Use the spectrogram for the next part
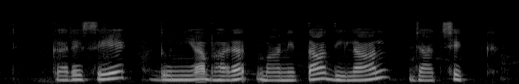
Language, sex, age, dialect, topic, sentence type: Magahi, female, 18-24, Northeastern/Surjapuri, banking, statement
